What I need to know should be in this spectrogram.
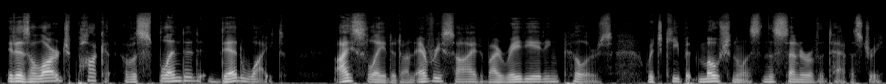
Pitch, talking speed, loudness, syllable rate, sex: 125 Hz, 185 wpm, -23 LUFS, 5.7 syllables/s, male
